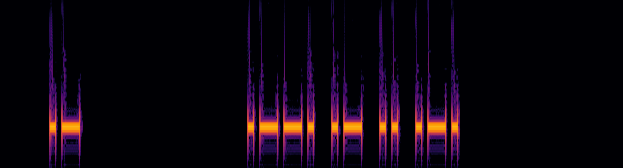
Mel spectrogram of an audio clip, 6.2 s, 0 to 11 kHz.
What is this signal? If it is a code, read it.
Morse code, heard as a keyed tone, about 21 wpm, 700 Hz. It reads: A PAIR
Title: 4x Word-Spacing - Sets of 3 Words - 20wpm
